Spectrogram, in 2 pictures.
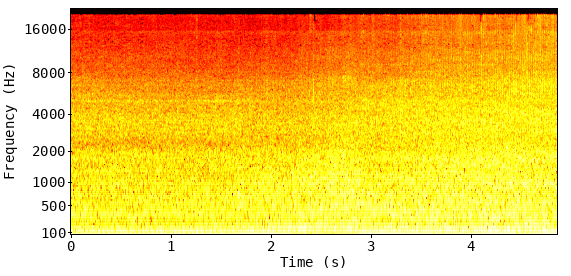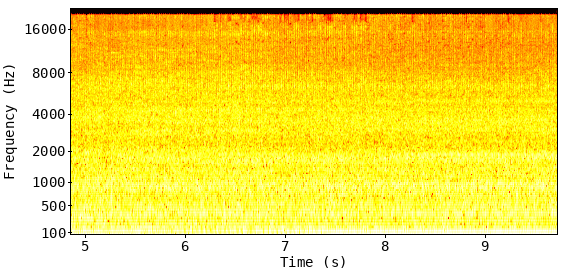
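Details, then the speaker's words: Massey Ferguson 1105 tractor, an abandoned project machine, with an old diesel idling after a drive: deep, even chug holding steady with no stumbles or knocks. Normal idle. "Oh, that sounds nice. This is a good sounding old motor."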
